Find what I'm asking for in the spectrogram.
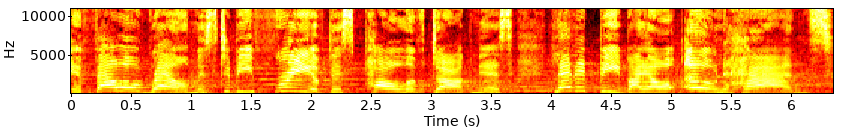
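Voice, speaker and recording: A cartoonish character voice at an extremely high pitch plays against clear music in the background. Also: fairly slow pace. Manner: hearty, commanding.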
